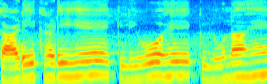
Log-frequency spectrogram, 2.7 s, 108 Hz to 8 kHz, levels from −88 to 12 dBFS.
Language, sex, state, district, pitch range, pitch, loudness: Hindi, male, Uttar Pradesh, Varanasi, 140-175 Hz, 165 Hz, -18 LUFS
